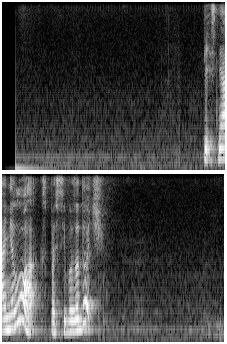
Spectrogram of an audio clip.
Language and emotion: Russian, positive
